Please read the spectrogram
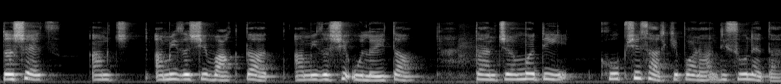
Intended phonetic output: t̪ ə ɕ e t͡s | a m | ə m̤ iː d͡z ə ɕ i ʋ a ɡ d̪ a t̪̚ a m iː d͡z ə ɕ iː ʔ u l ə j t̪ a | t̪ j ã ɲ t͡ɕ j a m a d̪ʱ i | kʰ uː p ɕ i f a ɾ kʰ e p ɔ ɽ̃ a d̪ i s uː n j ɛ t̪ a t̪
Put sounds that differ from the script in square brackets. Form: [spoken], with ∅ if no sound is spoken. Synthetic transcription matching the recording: t̪ ə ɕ e t͡s | a m | [a] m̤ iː d͡z ə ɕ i ʋ a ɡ [t̪] a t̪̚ a m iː d͡z ə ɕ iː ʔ u l ə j t̪ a | t̪ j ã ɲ t͡ɕ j a m [ə] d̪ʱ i | kʰ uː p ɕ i [s] a ɾ kʰ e p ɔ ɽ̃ a d̪ i s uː n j ɛ t̪ a t̪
